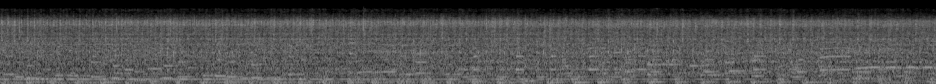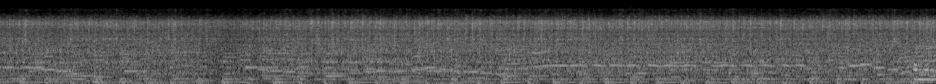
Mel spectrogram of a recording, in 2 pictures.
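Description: A long-arm quilting machine stitching wiggle and fern patterns along a king-size quilt border, a steady loud mechanical whirring hum with a rapid needle rhythm that runs continuously throughout.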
